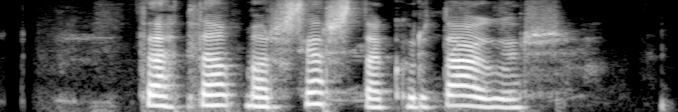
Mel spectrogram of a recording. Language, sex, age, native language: Icelandic, female, 30-39, Icelandic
